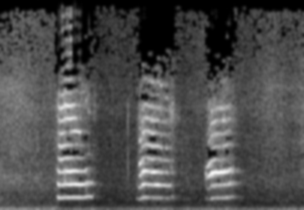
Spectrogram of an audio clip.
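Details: Male domestic cat in heat calling for a female: three drawn-out, harmonic meows about a second apart, each rising slightly then holding, over a low steady background hum.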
